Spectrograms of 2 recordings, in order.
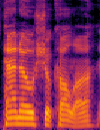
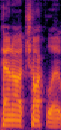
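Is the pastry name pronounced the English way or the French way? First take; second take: French; English. First: The name has a French-style pronunciation. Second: The name has an English-style pronunciation. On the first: The speaker calls it right. "I'm looking at a pronunciation guide for this" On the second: The speaker calls it wrong. "which is how I thought it was pronounced"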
